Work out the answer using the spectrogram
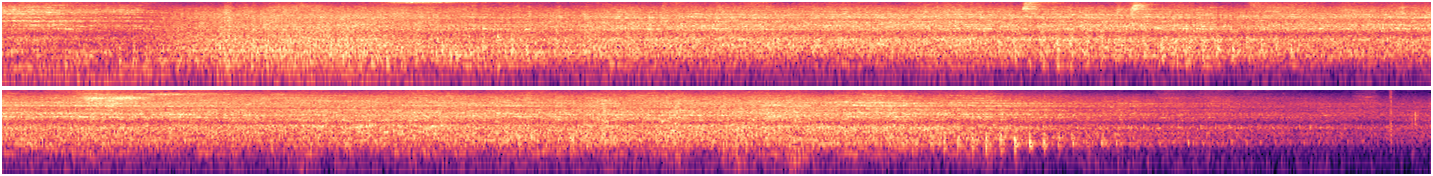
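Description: A long freight train of container flatcars rolls past at speed, making a steady rail noise. A run of sharp clacks comes near the end as the last wagons pass, and then the sound fades away as the train recedes.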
